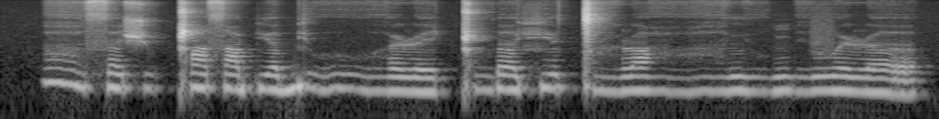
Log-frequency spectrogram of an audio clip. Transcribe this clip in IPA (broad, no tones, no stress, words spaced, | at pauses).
ɦa̤sɜʃo̤ ǁɑsɑpʲɜ bʲo̤ ɦo̤ ɦɜɭe ǁo̤ɾɜfʲɘ ǀa̤ɭɑɦɑ̤ ɦa̤lʲo̤ŋe̤ vɘɭɜ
